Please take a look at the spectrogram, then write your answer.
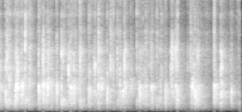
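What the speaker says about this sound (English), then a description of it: "I think that he deserves a round of applause." An audience applauds a panelist at a think-tank panel discussion: dense, steady clapping from many hands, fairly close and loud, lasting the full few seconds with no talk over it.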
